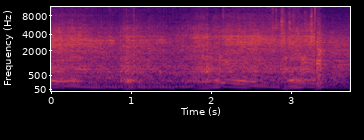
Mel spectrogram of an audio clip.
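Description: A used motorcycle's engine runs close by, a rough throbbing idle that swells into light revs across a few seconds, ending with a sharp click.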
